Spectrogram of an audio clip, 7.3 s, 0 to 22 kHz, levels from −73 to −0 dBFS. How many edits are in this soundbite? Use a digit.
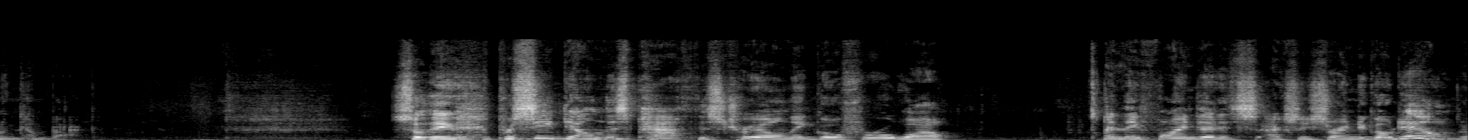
0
